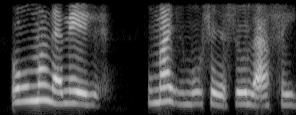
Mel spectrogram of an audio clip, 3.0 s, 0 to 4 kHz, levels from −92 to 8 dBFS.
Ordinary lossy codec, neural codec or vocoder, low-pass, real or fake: none; codec, 16 kHz in and 24 kHz out, 0.9 kbps, LongCat-Audio-Codec, four codebook decoder; 3.6 kHz; fake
